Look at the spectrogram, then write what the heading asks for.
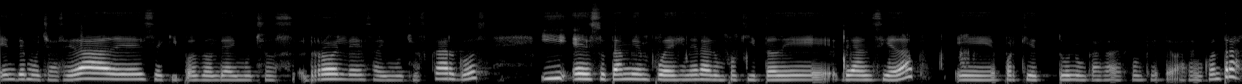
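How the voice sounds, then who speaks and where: A woman with a fairly high pitch and a dark, mellow tone speaks at a fairly slow pace. Her intonation is fairly even, but her loudness swings a lot. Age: 20s. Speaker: industrial engineer. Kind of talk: interview.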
